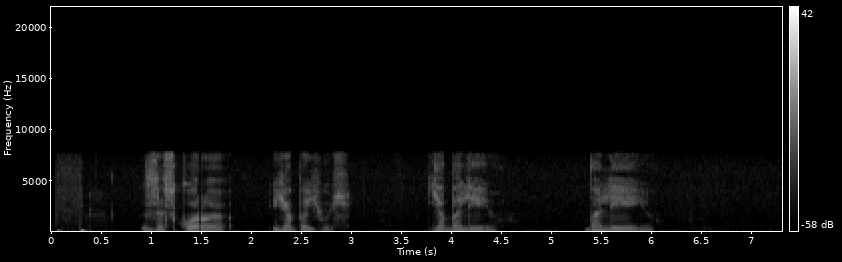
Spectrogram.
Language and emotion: Russian, sad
